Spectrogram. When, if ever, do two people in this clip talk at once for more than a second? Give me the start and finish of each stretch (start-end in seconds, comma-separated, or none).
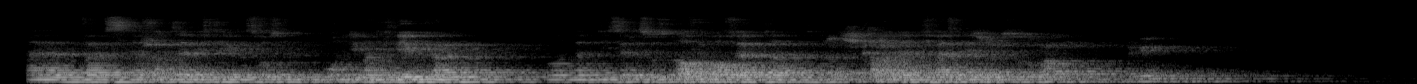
8.6-9.9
